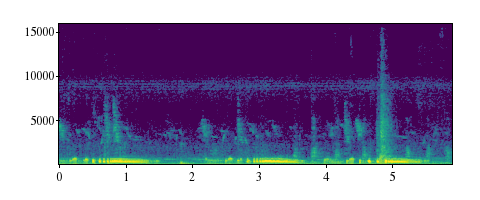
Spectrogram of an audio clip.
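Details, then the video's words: Bangladeshi red-bordered wild pigeon, a male in full performance: three rolling low coos, each introduced by rapid stuttering notes, with faint chirping of other small birds above. "লাল বডার বুনো কবুতরের অসাধারণ ডাক"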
